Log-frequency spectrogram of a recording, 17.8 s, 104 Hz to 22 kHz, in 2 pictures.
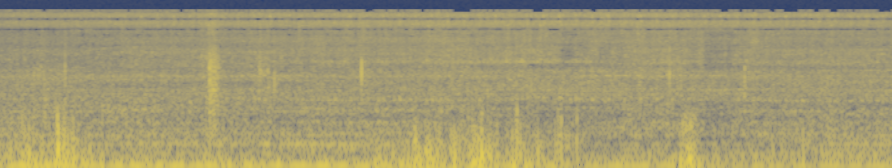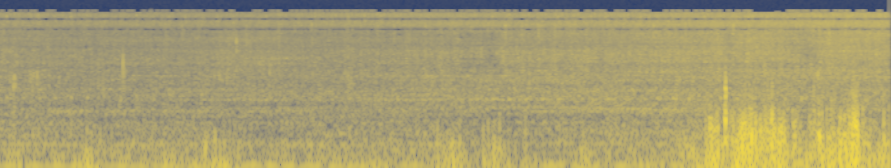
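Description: Low steady rumble of a 1991 Jeep Cherokee's 4.0-litre inline-six idling, strongest at first and then fainter. Wind buffets the microphone, harder from near the end.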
